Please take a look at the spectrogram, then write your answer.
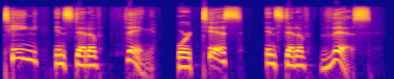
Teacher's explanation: Your tongue pops away from your teeth too quickly because that's what happens with T sounds in Japanese. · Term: T replacement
